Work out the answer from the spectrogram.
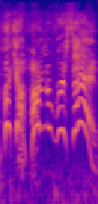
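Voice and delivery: mock high voice. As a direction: squeak it out playfully. Silly high voices joking.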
